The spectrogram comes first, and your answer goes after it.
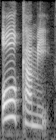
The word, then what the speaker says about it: Okami: It's actually Okami, but Okami.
